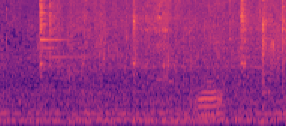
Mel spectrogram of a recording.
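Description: Oil sizzles steadily in a pan while a utensil stirs and scrapes, with a few metallic clinks.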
